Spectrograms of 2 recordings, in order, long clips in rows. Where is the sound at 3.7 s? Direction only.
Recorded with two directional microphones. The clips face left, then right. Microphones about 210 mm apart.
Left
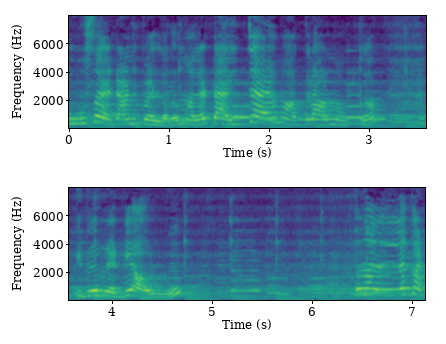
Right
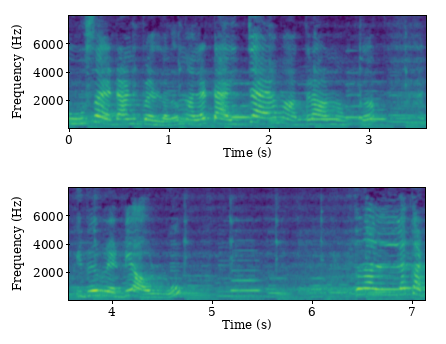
35° left (ahead or behind).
